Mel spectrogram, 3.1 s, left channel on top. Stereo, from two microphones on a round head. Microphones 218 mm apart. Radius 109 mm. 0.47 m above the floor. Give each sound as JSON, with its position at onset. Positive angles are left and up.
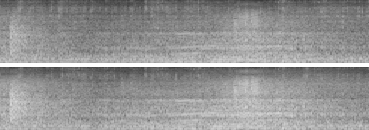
{"t": 0.0, "sound": "a lawn mower", "side_deg": -35}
